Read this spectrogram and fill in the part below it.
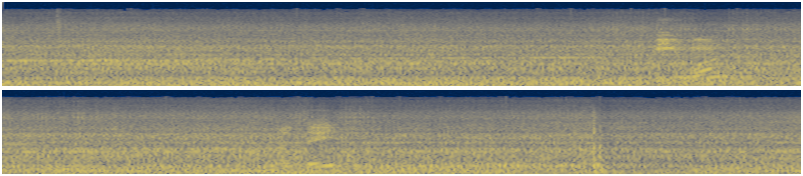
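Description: Tyres rumble on a runway.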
